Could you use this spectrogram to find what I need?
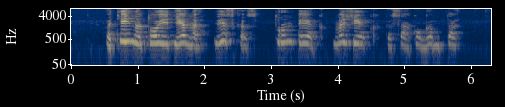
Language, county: Lithuanian, Vilnius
